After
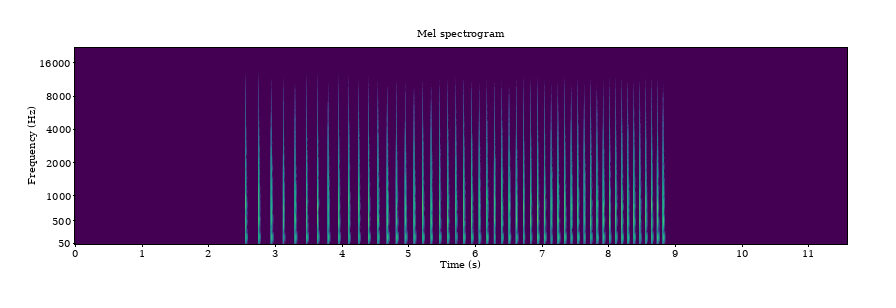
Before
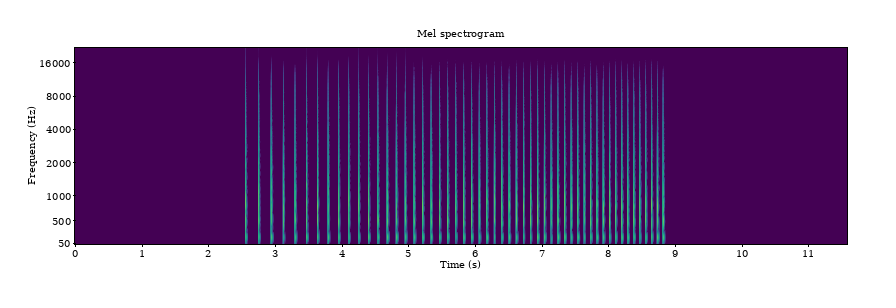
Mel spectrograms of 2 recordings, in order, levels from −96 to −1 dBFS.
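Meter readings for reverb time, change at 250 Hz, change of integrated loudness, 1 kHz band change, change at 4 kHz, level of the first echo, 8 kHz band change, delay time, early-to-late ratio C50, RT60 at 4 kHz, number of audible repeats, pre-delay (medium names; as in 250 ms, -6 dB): no reverb, -3.0 dB, -4.5 dB, -4.5 dB, -12.0 dB, no echo, under -15 dB, no echo, no reverb, no reverb, no echo, no reverb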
